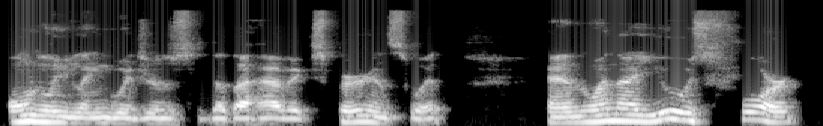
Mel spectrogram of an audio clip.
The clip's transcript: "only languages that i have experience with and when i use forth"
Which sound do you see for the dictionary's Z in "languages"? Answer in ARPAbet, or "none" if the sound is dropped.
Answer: Z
